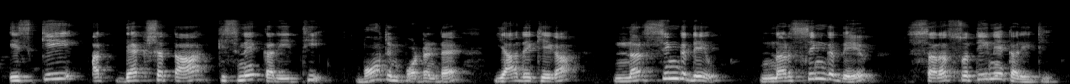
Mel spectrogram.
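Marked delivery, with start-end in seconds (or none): 0.1-3.3 very slow, spaced-out question; slow dictation. Shown as a demonstration. Teacher dictating an exam question to students, very slowly. 6.1-10.6 slow, deliberate answer; slow dictation. Shown as a demonstration. Teacher giving students the answer to remember, slowly.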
